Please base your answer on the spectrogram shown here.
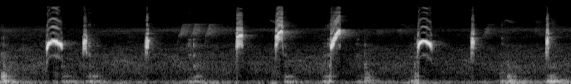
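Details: Singing male common rosefinch in the "chế cựa hai" style, giving arched clear whistles about once a second, mixed with brisk clicking ticks and snaps over a low background hum.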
